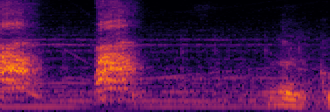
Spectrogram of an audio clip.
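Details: A very young rescued female crow, whose throat was damaged by a cat, gives her first sounds: two harsh, raspy caws about half a second apart, followed by soft human voices encouraging her.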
